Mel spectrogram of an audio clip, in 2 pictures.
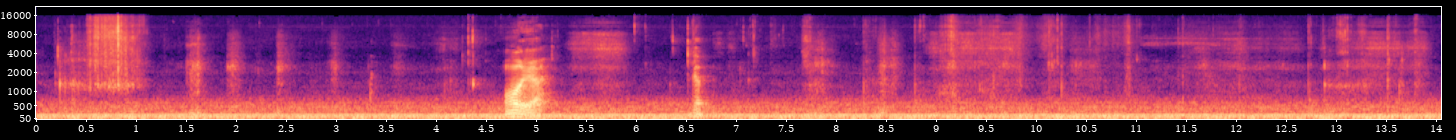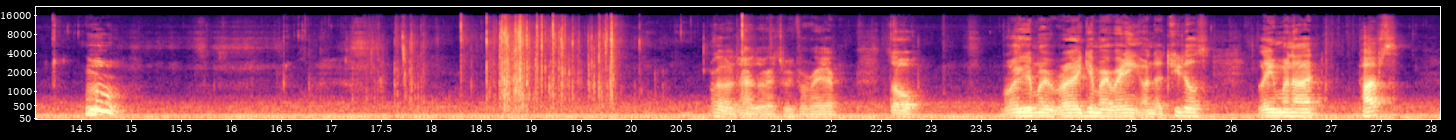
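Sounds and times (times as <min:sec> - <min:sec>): low hum: 0:00.0 - 0:28.0
crunchy snack chewing: 0:00.2 - 0:03.1, 0:07.0 - 0:11.1, 0:16.5 - 0:20.2
vocal exclamation: 0:14.5 - 0:15.0.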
